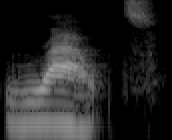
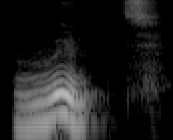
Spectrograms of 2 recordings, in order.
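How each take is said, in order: First: It has an ow diphthong vowel. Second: It has a long rounded oo vowel. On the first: "American English ... They use the ow sound" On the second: "British English use the long vowel sound oo"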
